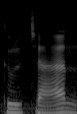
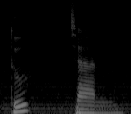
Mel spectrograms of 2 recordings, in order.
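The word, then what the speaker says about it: 두 잔: Terus kopi duljan. Nah, ini salah. Yang betul itu adalah kopi dujan.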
